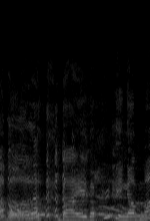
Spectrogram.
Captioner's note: laughs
